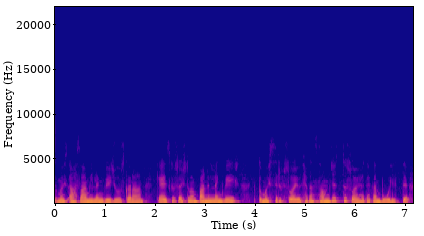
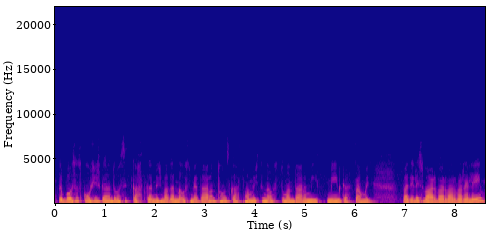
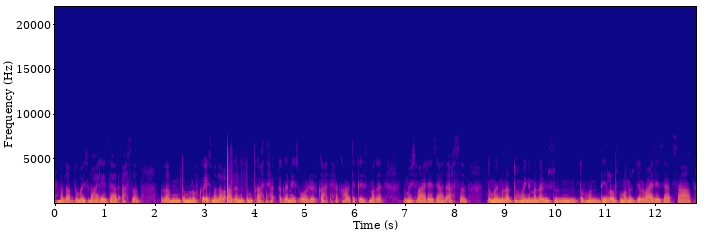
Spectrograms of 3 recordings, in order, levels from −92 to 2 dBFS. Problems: low volume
